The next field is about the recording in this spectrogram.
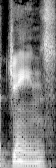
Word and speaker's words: Jain: For those of you who study world religions, the Jains, it's spelled J-A-I-N, but it's pronounced Jain as in J-A-N-E.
